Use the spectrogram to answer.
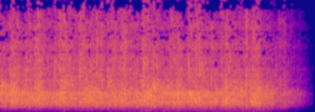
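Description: Standing ovation in the Yerevan city council after a new mayor's election: dense, steady applause holds strong for about three seconds, then fades out quickly.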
